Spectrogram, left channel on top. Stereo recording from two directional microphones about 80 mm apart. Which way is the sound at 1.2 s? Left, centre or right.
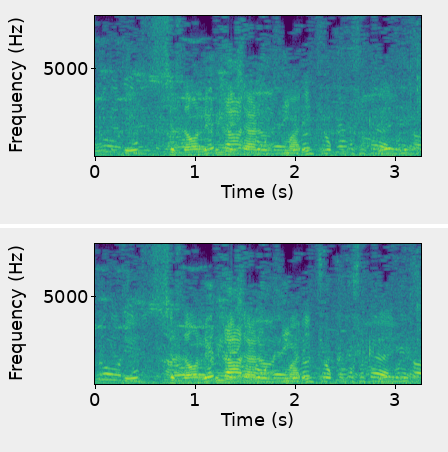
Right.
